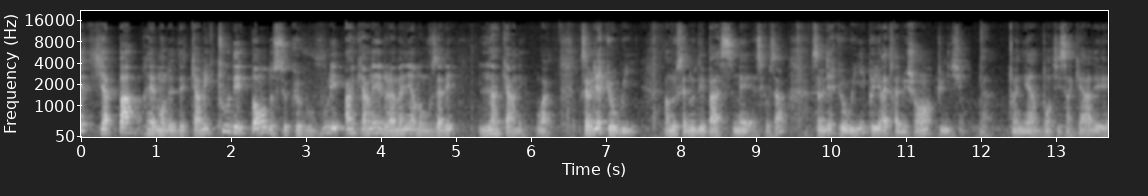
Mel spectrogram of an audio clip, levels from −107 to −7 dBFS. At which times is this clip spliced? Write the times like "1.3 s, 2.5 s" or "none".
7.8 s, 10.7 s, 11.4 s, 11.9 s, 12.4 s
